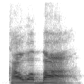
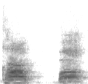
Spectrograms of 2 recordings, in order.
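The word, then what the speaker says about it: כבוד: Kawabad. Kawabad. Oh, I got It's Ka Ba. Yeah, I had it right. I'm saying it wrong. Ka Ba. Wow. Ka Ba Wa.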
